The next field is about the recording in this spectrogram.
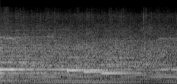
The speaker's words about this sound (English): I know you're not clapping better for the Lord, but we can try.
